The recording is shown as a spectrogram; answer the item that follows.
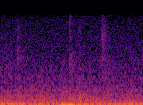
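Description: Three light clicks, spaced irregularly, over a steady low hum in a room.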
